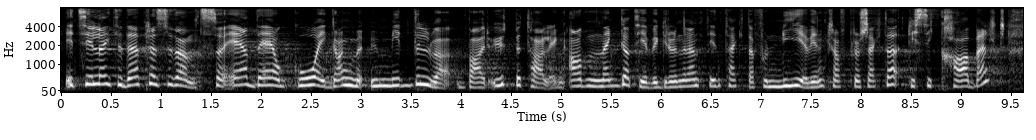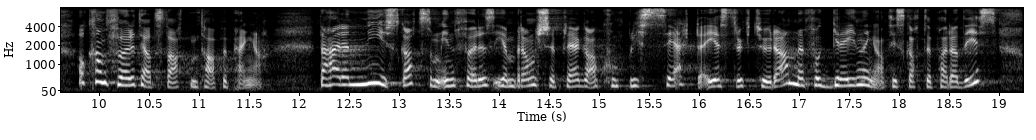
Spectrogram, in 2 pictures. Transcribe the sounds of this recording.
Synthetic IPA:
ɪt̪ʰɪlːɛɡ̚t̪ʰɪld̪epʰɾɛsɪd̪ɛnt̪sɔʔæɖ̪ɛɔɡoːɪɡɑŋːmɛʔʉmɪd̪əl̰bɑːɾʉːt̪̚bət̪ʰɑːlɪ̰ŋɑʋd̪ɛnnːɛɡɑt̪ʰɪːʋəɡɾʉnɾɛnt̪əɪnt̪ʰɛkt̪ɑfɔɳyːəʋɪnːkʰɾɑft̪pʰɾʊʂɛkt̪əɾɪsɪkʰɑːbəlt̪ɔkʰɑnføːɾət̪ʰɪlɑt̪st̪ɑːt̪n̩t̪ʰɑːpəɾpʰɛ̰ŋːɑ̰ɾ | d̪̥ɛɦæːɾæɛnːyːskɑt̪ːsɔmʔɪ̰nføːɾəsɪɛnbɾɑŋʂəpʰɾeːɡɑɑʋkʰʊmplɪseːʈə̰ʔɛ̰ɪəst̪ɾʉkt̪ʰʉːɾəmɛfɔɾɡɾɛɪnɪŋɑ̰t̪ʰɪlskɑt̪ːəpʰɑɾɑd̪iːs

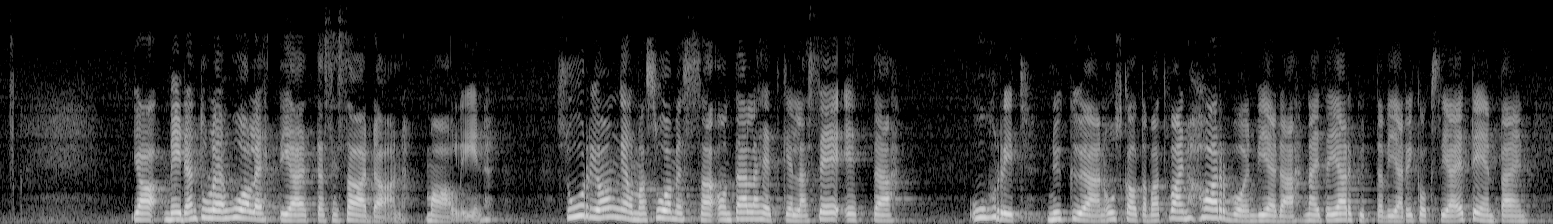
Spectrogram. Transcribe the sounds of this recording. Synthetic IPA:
jɑme̞ijdænt̪uleːhuole̞ht̪iɑe̞t̪ːæse̞sɑːdɑ̰ːnmɑːlːḭːn | suːrio̞ŋːe̞lmɑsuomesːɑʔont̪ælːæhe̞t̪kelːæseʔet̪ːæ | ʔuhrit̪nykyæːnuskɑlt̪ɑʋɑt̪ʋɑinhɑrʋo̞jnʋiedænæjt̪æjærkyt̪ːæʋiæriko̞ksiɑe̞t̪e̞ːmpæin

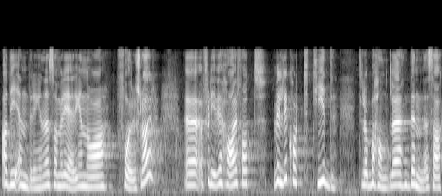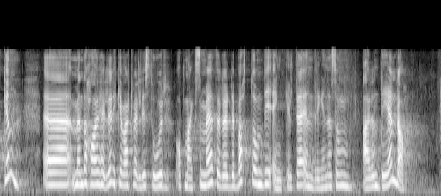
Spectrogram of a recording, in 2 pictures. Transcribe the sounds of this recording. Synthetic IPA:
ʔɑ̰ʋd̪ɪɛnd̪ɾɪŋənəsɔmɾɛjeːɾɪŋənːoːfoːɾəʂɭoːɾ | fɔɖiːʋɪhɑɾfɔt̪ːʋɛld̪ɪkʰɔʈːt̪ʰiːd̪ | t̪ʰɪlɔbəɦɑnd̪ləd̪ɛnːəsɑːkən | mɛnd̪ɛɦɑɾɦɛlːəɾɪkːəʋæʈːʋɛld̪ɪst̪uːɾʔɔ̰pmæɾksɔmheːt̪ɛlːəɖɛbɑt̪ːɔmd̪ɪʔɛŋkəlt̪əɛnd̪ɾɪŋənəsɔmʔæɾɛnd̪eːld̪ɑ

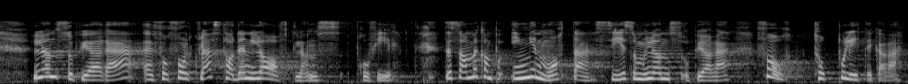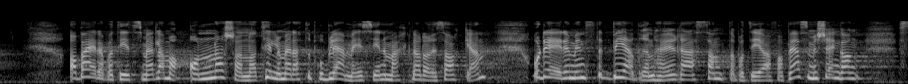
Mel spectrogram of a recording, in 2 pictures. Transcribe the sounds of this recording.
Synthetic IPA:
lœnsʊpʰjøːɾəfɔɾfɔlkflɛst̪hɑd̪ːəɛɪnlɑːft̪lœnspʰʁʊfḭːl | d̪̥ɛsɑmːəkʰɑnpɔʔɪŋːənmoːt̪əsiːəsɔmlœnsʊpjøːʁəfɔɾt̪ʰɔpʰːʊliːt̪ɪkə̰ɾə̰ | ʔɑɾbæɪd̪əpɑʈ̪ʰiːət̪smeːd̪lɛməɾɑnəʁʃɛnːət̪ʰɪlːɔmeːd̪ɛt̪ːəpʰʁʊbleːməɪsiːnəmɑʁknɑd̪əɾɪsɑːkənɔd̪ɛæɾɪd̪ɛmɪnst̪əbeːd̪ɾəɛnɦœʏʁəsɛnt̪əpɑt̪iːɔæfɑpeːsɔmɪçːəɛnɡɑŋ

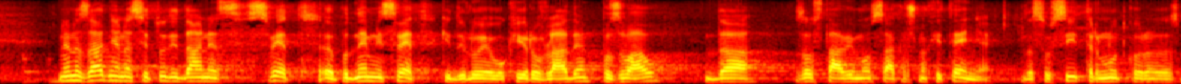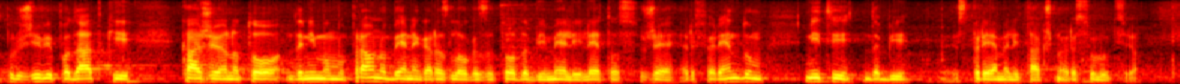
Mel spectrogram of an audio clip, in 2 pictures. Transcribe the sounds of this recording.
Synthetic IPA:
nɛnazaːd̪ɲɛnasjɛt̪uːd̪id̪aːnɛsːʋeːt̪pɔd̪neːbnisʋeːt̪kid̪ɛluːjɛwɔkʋiːɾuʋlaːd̪ɛpɔzʋaw | d̪a | zawst̪aːʋimɔwsakəɾʃnɔxit̪eːnjɛ̰ | d̪asɔwsit̪ɾɛnuːt̪kɔɾaspɔlɔʒiːʋipɔd̪aːt̪ki | kaːʒɛjɔnat̪oːd̪aniːmamɔpɾʔawnɔbɛnɛɡaɾazloːɡazat̪oːd̪abiːmeːlileːt̪ɔsʒeɾɛfɛɾend̪umnit̪id̪abi | spɾɛjeːmalit̪aːkʃnɔ̰ɾɛsɔluːsḭjɔ̰

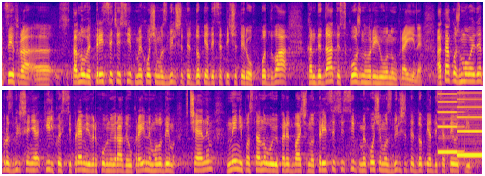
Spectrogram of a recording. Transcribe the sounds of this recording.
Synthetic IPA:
t̪sɪfɾɐst̪ɐnɔʋɪt̪ɾɪt͡sʲːɐtʲɔsʲibmɪxɔt͡ʃemɔzʲbʲilʲʃɪt̪ɪd̪ɔpʲjɐd̪esʲɐt̪ɪt͡ʃɔt̪eɾʲɔxpɔd̪ʋɑ | kɐnd̪ɪd̪ɑt̪ɪskɔʒnɔɦɔɾeɦʲiɔnʊːkɾɐjḭnɪ̰ | ɐt̪ɑkɔʒmɔʋɐjd̪ɛpɾɔzʲbʲilʲʃenʲːɐkʲilʲkɔsʲtʲipɾɛmʲijiʋe̞rxɔwnɔjiɾɑd̪ɪʊkɾɐjinɪmɔlˠɔd̪ɪmwt͡ʃɛnɪm | nɪnʲipɔst̪ɐnɔʋɔjʊpeɾed̪̚bɑt͡ʃenɔt̪ɾɪt͡sʲːɐtʲɔsʲibmɪxɔt͡ʃemɔzʲbʲilʲʃɪt̪ɪd̪ɔpʲjɐd̪esʲɐt̪ɪɔsʲib

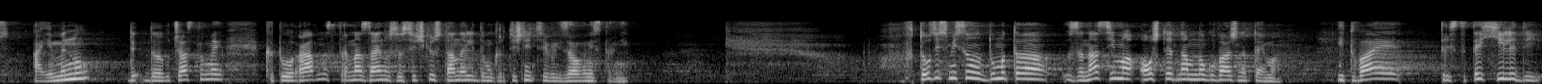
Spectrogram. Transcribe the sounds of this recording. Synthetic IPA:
ɐimɛnːo | d̪ɐʊt͡ʃast̪vəmɛkɐt̪ɔɾavnəst̪ɾɐnazaɛd̪nosəfsit͡ʃkiʊst̪anəlid̪ɛmokɾɐt̪it͡ʃnit̪sivilizɔvɐnist̪ɾɐni | ft̪ɔzismisəlˠnɐd̪umət̪əzɐnasiməʔɔʃt̪ɛːd̪namnɔɡʊvaʒnət̪ɛmə | it̪ovaɛ | t̪ɾist̪ɐ̥t̪ɛxilʲəd̪i

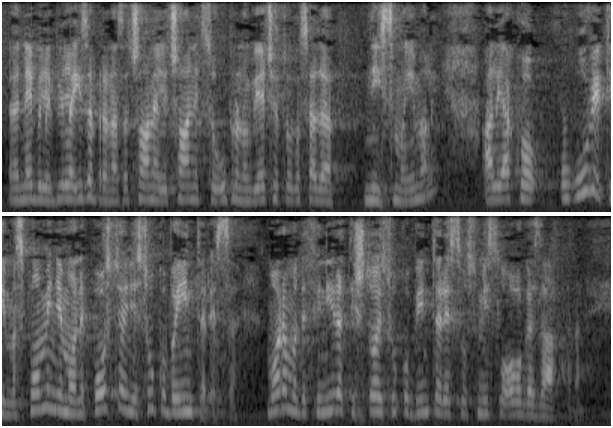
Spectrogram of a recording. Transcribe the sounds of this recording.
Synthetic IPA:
ne̞bilibiːlˠaizabɾanazat͡ʃlˠanailit͡ʃlˠanit̪suupɾaʋnoɡʋje̞ːt͡ʃaot̪oɡasad̪a | niːsmo̞imalia̰liako̞ | uuːʋje̞t̪imaspo̞miɲe̞mo̞ne̞po̞st̪ojaɲe̞suːko̞baint̪e̞ɾe̞̰sa | mo̞ːɾamo̞d̪e̞finiːɾat̪iʃt̪o̞jesuːko̞bint̪e̞ɾe̞sausmiːsluo̞ʋo̞ɡazaːko̞na̰

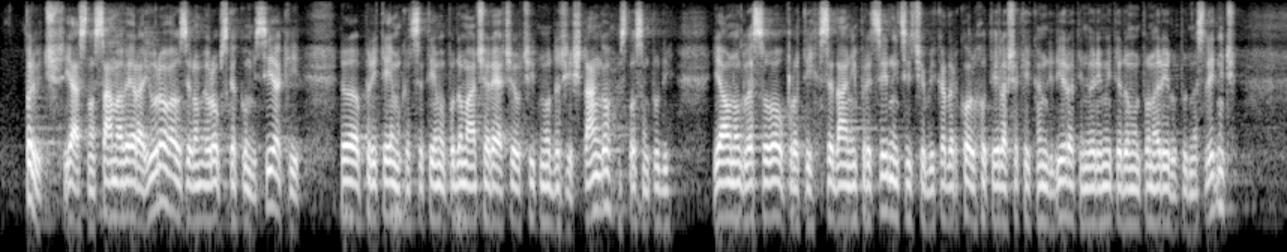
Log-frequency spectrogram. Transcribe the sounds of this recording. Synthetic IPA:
pəɾʋit͡ʃjaːsnɔsaːmaʋɛːɾajuɾɔʋaoziːɾɔmaɛwɾoːpskakɔmisiːjaki | pɾit̪eːmkɔt̪sɛt̪eːmupɔd̪ɔmaːt͡ʃɛɾɛːt͡ʃɛɔt͡ʃit̪nɔd̪əɾʒiʃt̪aŋɡɔz̥at̪oːsəmt̪ud̪i | jaːwnɔɡlasɔʋawpɾoːt̪isɛd̪aːnjipɾɛt̪seːd̪nit̪sit͡ʃɛbikad̪əɾkoːlxɔt̪eːlaʃɛkejkɐnd̪id̪iːɾat̪inʋɛɾɛmit̪ɛd̪amɔmt̪oːnaɾeːd̪ut̪ut̪nasleːd̪nit͡ʃ

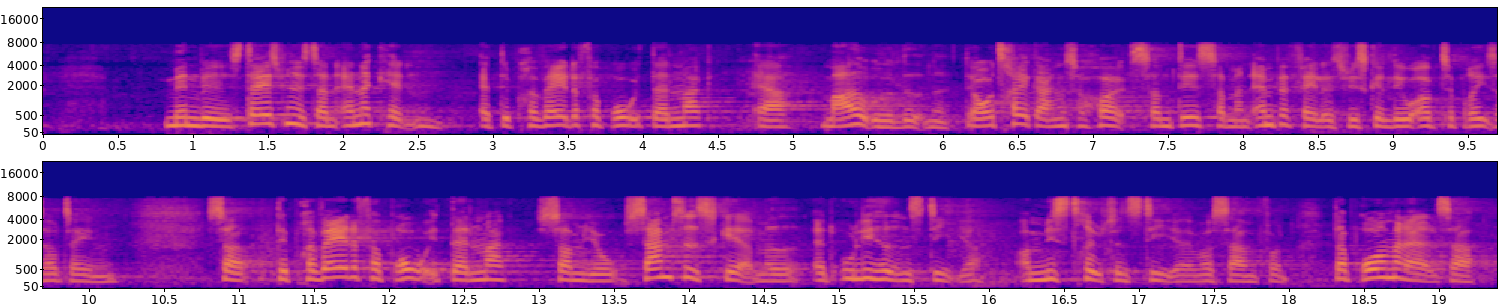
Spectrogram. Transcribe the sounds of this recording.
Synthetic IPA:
menʋe̝sd̥ɛ̰ːd̥sminisd̥ɐːnænæɐkʰen̰n̩æd̥e̝pʰʁiʋɛ̰ːd̥əfɒ̽b̥ʁṵːid̥ænmɑ̈ːɡ̥ʔæɐmɑ̈ːð̞̩ˠuð̞ˠle̝ð̰ˠnəd̥e̝ɐɒʊɐt͡sʰʁɛ̰ːɡ̥ɑ̈ŋəsɒ̽hɒ̽ɪ̰d̥sɒ̽md̥e̝sɒ̽mːænʔænb̥e̝fɛ̰ːlɐʋe̝sʋisɡ̥æle̝ːʊɒ̽b̥̚t͡sʰe̝pʰɑ̈ʁḭːsɑ̈ʊt͡sʰɛ̰ːln̩ | sɒ̽d̥e̝pʰʁiʋɛ̰ːd̥əfɒ̽b̥ʁṵːid̥ænmɑ̈ːɡ̥sɒ̽mjo̝sɑ̈mt͡sʰið̞̰ˠisɡ̥e̝ɐ̰með̞ˠæd̥uliːhe̝ð̞̰ˠn̩sd̥ḭːɐ | ʔɒ̽misd̥ʁiʊsənsd̥ḭːɐiʋɒːsːɑ̈mfɔ̽n̰ | d̥ɑ̈b̥ʁuːɐmænæl̰sɒ̽

